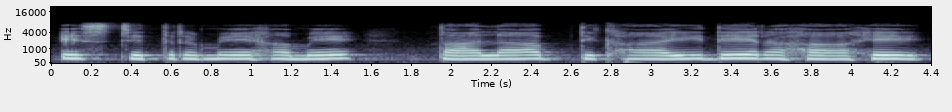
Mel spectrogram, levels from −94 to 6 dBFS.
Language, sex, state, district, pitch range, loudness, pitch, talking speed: Hindi, female, Madhya Pradesh, Bhopal, 220-235 Hz, -14 LUFS, 230 Hz, 120 wpm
